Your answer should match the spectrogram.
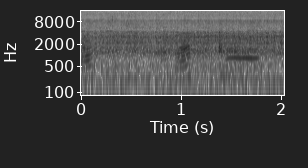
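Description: A motor running steadily with a low, even rumble, with faint voices over it.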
